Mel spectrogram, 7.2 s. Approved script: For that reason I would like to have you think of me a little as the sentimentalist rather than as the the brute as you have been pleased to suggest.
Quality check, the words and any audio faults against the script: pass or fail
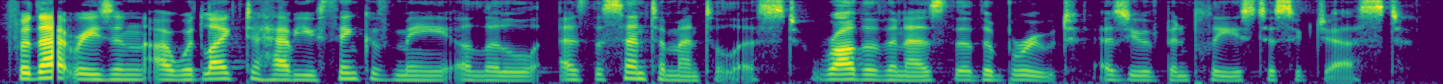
fail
